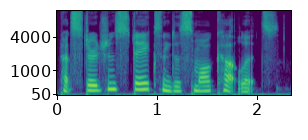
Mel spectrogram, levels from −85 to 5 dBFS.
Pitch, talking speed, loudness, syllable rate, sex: 205 Hz, 155 wpm, -17 LUFS, 4.1 syllables/s, female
